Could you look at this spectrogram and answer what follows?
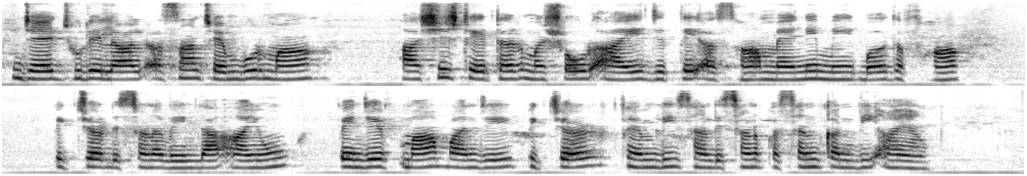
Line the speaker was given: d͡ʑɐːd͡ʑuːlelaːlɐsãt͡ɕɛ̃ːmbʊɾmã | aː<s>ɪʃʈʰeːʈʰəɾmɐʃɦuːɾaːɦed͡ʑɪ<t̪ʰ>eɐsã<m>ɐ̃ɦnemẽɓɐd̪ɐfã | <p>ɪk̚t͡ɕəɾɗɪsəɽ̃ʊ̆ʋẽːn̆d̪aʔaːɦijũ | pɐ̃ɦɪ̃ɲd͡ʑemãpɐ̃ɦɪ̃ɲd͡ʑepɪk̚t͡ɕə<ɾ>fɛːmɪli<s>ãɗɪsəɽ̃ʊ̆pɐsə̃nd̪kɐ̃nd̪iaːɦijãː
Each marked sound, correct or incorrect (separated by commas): incorrect, incorrect, correct, correct, correct, correct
